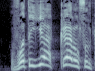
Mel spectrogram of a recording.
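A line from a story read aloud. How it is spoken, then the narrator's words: Child shouting. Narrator (Russian): крикнул малыш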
